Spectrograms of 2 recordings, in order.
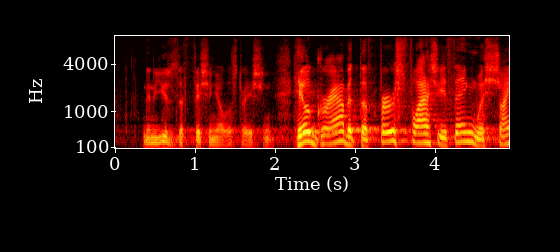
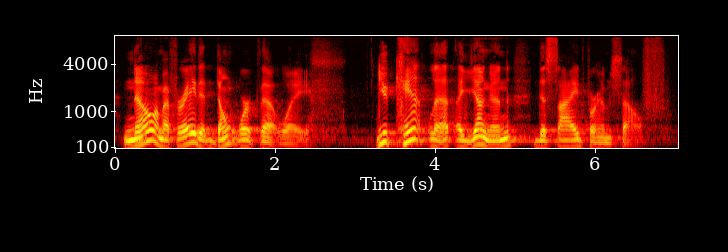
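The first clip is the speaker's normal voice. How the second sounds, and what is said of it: Put-on Southern US accent, not very good. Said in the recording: “I'll try this southern accent thing, probably not very good.”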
